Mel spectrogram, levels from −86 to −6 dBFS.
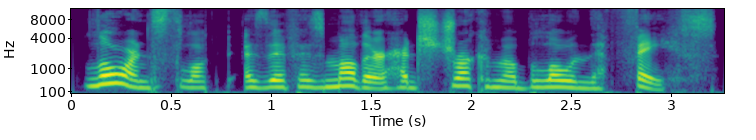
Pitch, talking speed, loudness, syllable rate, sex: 230 Hz, 255 wpm, -19 LUFS, 5.9 syllables/s, female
